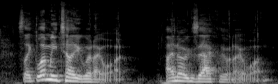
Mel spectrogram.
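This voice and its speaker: A man talks at a very fast pace in a fairly high, somewhat breathy voice. His intonation is lively. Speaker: video creator sharing mental health journey. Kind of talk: personal vlog testimony. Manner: energetic; casual with filler words.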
